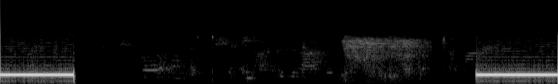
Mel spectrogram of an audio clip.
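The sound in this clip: Telephone line tones from a call placed and waiting to be answered: a loud, steady, mid-pitched tone at the start cuts off, a quiet gap holds faint scattered noises, then the same flat tone returns at the end.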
